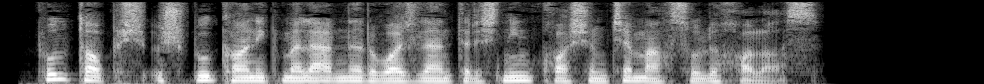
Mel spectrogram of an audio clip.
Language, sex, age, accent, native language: Uzbek, male, under 19, Buxoro, Uzbek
